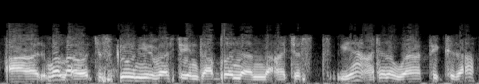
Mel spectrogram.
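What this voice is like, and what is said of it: Posh British-sounding accent. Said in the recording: “such a posh British accent ... you sound like this ... mongrel accent”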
